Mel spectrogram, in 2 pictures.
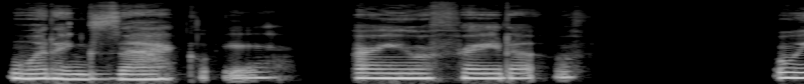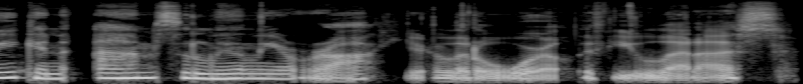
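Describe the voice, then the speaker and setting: Cooing, high-voiced playful demoness played by a woman. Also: creaky, darkish tone, dry recording, clean studio sound, full character voice. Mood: seductive, amused. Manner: cooing, teasing, mock-sweet delivery. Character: playful, doting, mischievous female demon. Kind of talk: flirty ASMR roleplay acting.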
